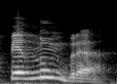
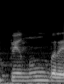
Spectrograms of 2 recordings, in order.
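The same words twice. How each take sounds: First: Penumbra slow and loud, leaning on NUM; raised, emphatic pe-NUM-bra in Penumbra; stress on NUM. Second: Said in the usual way. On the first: Shown as a demonstration. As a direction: stretch the middle syllable of Penumbra. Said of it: "O nu é o mais forte". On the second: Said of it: "tudo certo".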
